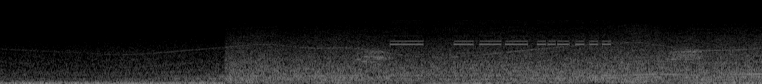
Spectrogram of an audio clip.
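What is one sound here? A heavy loader's diesel engine rumbles and whines steadily.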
